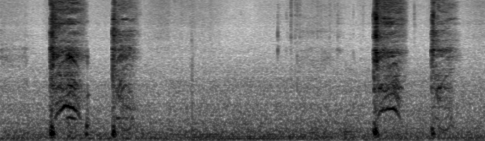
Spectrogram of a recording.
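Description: Two pairs of harsh coughs with throat clearing, each a quick double burst, separated by a pause of low background hum.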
